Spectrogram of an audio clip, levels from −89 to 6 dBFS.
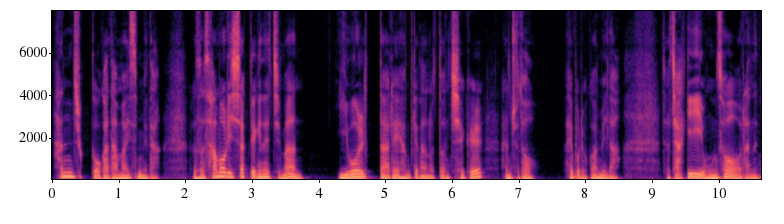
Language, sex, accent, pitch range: Korean, male, native, 110-140 Hz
